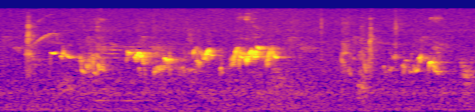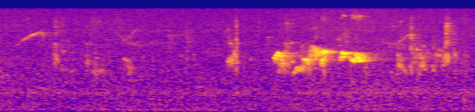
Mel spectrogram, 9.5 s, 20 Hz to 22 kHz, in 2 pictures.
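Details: Red-whiskered bulbul decoy singing its fighting song during trapping on 13 March 2017, recorded outdoors at a distance: short warbled bubbly phrases in scattered bursts over steady background hiss.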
